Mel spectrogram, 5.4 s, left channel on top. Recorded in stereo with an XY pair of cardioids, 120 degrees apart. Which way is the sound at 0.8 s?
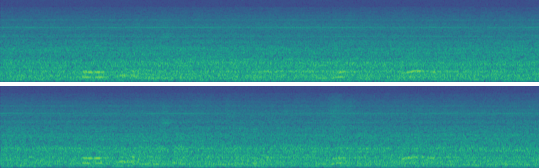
5° left.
